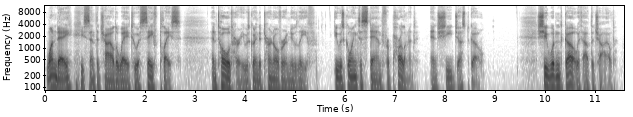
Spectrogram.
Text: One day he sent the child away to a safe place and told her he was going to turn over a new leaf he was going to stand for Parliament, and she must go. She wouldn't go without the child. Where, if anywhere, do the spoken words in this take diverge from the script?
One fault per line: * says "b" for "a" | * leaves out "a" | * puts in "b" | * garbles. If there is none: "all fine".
* says "just" for "must"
